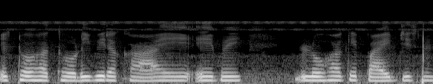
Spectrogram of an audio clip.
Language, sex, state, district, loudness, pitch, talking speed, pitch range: Chhattisgarhi, female, Chhattisgarh, Jashpur, -14 LUFS, 185 Hz, 125 wpm, 175-185 Hz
